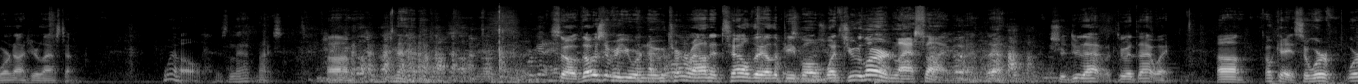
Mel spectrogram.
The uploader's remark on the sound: The following audio comes from the National Disciple Making Forum by Discipleship dot org. Global Discipleship Initiative hosted a track called “The Power of Micro Groups to Transform and Multiply Disciples.”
